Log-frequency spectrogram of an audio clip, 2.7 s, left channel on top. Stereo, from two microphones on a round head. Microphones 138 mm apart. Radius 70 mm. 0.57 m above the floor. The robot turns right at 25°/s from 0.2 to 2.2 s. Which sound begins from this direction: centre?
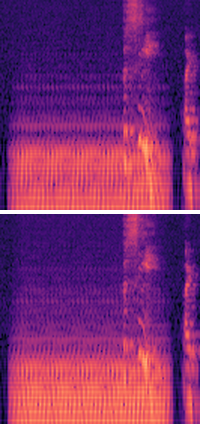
A man speaking, at 1.6 s.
